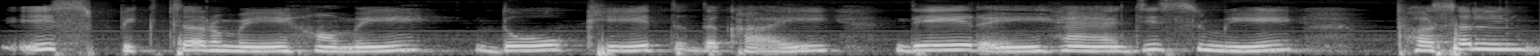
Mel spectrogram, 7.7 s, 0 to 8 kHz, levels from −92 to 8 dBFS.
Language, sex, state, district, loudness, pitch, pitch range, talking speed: Hindi, male, Punjab, Fazilka, -16 LUFS, 205 Hz, 190-230 Hz, 95 wpm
